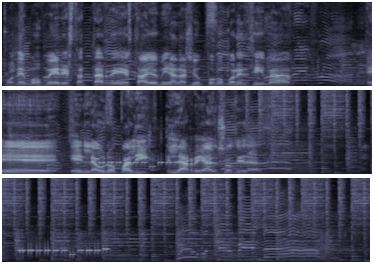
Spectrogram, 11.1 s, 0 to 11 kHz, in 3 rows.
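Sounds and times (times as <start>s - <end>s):
speech: 0.0s - 6.5s
WhatsApp video call ringtone: 4.8s - 6.0s, 7.4s - 8.7s.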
